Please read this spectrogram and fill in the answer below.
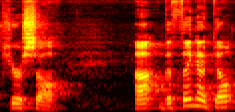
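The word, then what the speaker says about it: Curaçao: it funny c r a CAO but it's pronounced curol uh the thing I don't like about Cura it's a beautiful place man I tell you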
